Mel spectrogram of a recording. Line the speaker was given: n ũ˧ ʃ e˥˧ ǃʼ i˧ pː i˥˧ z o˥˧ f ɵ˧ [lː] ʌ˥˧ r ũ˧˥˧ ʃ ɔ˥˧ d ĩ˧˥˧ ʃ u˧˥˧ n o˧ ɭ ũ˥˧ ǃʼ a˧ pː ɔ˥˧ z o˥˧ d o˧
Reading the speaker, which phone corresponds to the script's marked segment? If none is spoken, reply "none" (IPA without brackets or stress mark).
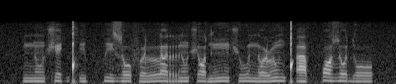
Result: lː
